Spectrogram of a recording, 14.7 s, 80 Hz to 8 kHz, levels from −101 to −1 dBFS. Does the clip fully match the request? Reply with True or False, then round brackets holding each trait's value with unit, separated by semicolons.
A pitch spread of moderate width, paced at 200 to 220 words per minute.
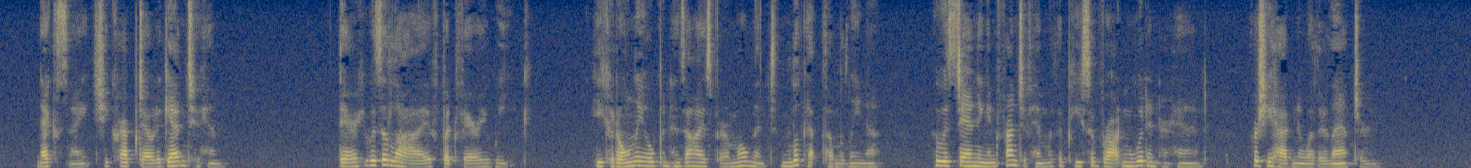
True (3.3 semitones; 205 wpm)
